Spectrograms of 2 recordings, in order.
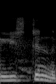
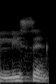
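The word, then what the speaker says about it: listen: जानते नहीं जानेंगे तो इसको बोलेंगे लिस्टन गलत है आपका ठीक है लिसन क्योंकि किसी शब्द का अंतिम अच्छ अगर टेन हो इस प्रकार का तो वहां पे टी साइलेंट हो जाता हो जाता लिसन बन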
